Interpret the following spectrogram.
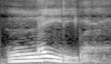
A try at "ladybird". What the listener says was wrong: Ah, not bad, but you have a problem with the L sound. Try it again. Ladybird.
